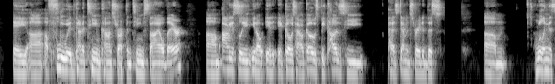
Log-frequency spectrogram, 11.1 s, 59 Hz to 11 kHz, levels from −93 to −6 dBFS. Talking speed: 155 wpm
